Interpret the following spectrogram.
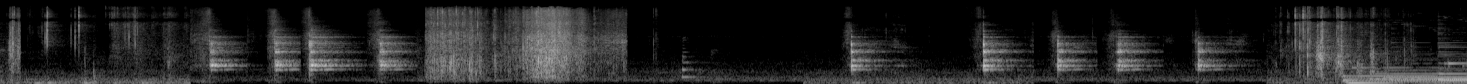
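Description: Kitchen knife slicing tomatoes on a wooden cutting board: two runs of quick cuts, about two a second, each ending with a knock on the board. A couple of seconds of rustling between the runs, and music coming in near the end.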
